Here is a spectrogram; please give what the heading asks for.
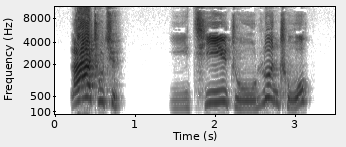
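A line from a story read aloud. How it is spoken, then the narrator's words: Angry roar. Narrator (Chinese): 禅皇大怒，对武将罗烂、糟糠吼道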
